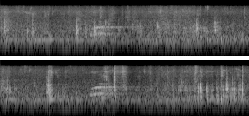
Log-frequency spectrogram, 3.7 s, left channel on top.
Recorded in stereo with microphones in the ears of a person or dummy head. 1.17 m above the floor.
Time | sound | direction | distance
1.3 | a child speaking | 10° right (ahead or behind) | 0.7 m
